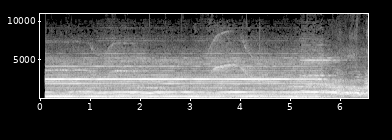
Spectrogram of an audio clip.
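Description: A loud sustained drone of several steady tones from the stage sound system, with a few brief pitch glides through it. It stops about half a second before the end.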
